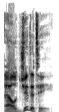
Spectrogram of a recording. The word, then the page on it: algidity: British English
